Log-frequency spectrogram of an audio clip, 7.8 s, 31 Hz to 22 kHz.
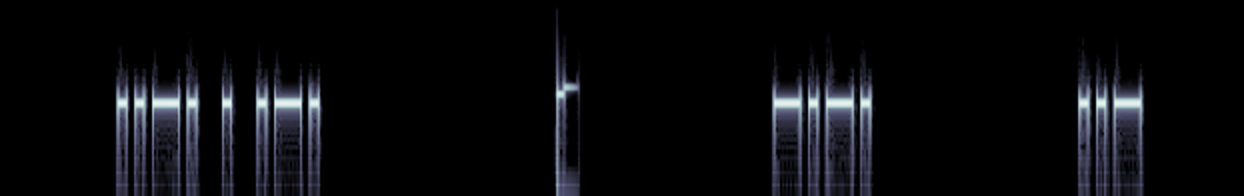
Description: Morse code, heard as a keyed tone, about 22 wpm, spaced as for 12 wpm, 700 Hz. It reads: FER CU
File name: Top 20 QSO Elements - 8x Character Spacing - 22wpm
